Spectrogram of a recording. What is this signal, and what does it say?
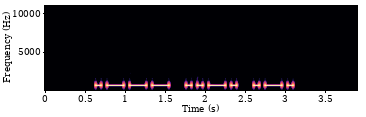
Morse code, heard as a keyed tone, about 17 wpm, 700 Hz. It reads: JFR
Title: USA Call Sign Postfixes - 3 Letters 17wpm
